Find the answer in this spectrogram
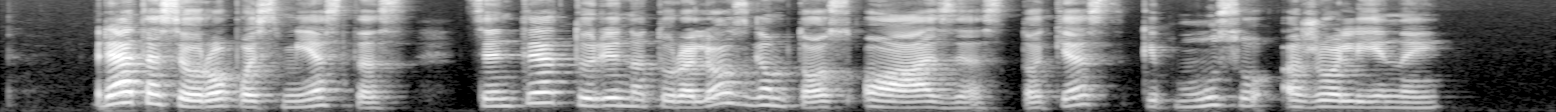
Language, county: Lithuanian, Šiauliai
